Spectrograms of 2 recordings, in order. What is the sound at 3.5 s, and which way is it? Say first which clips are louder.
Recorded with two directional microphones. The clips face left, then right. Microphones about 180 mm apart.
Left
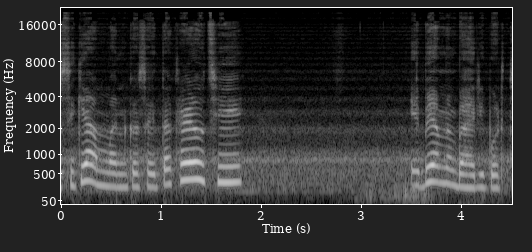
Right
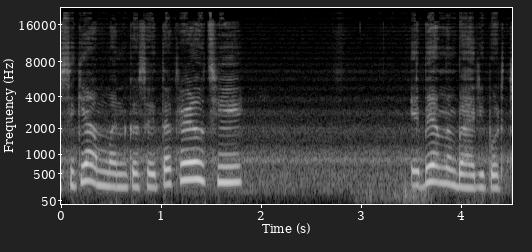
Speech: right 3 dB; 45° right (ahead or behind).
